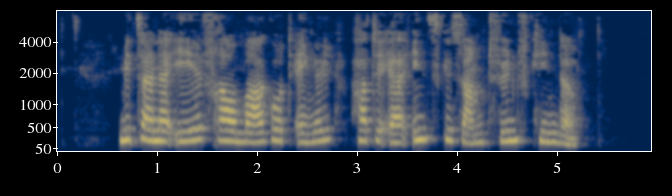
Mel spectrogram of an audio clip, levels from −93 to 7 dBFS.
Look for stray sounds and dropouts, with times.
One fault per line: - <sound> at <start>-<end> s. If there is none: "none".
none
